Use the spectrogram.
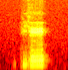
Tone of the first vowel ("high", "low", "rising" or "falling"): high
